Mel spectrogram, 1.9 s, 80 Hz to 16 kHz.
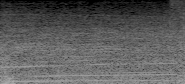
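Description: A Ferrari 488 GT3 race car lapping Spa in a racing video game, its engine holding a steady, loud drone with clear harmonic tones throughout, ending in a slight rise.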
